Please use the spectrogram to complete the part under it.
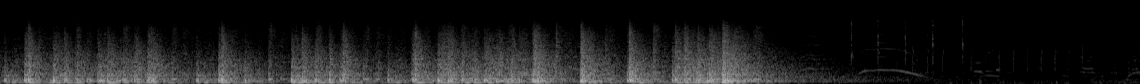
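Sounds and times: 
samba band playing: 0.0s - 8.1s.

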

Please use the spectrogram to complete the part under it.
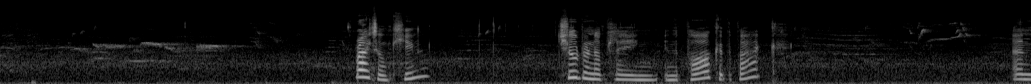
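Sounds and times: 
blackbird singing: 0.0s - 4.0s, 7.9s - 10.3s
speech: 3.6s - 4.4s, 5.6s - 7.9s, 10.1s - 10.3s.

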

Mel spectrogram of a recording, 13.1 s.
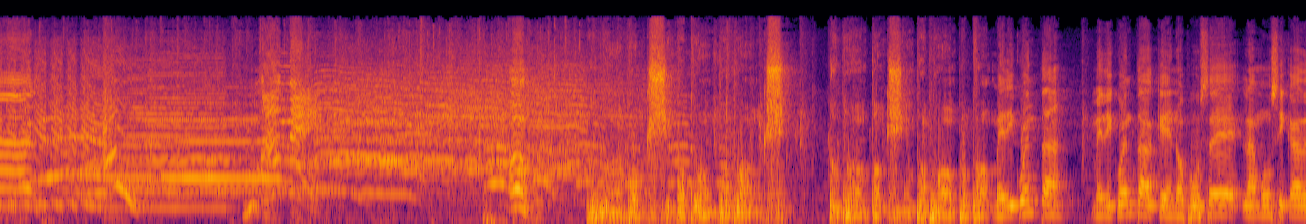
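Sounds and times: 
crowd cheering and whooping: 0.0s - 7.2s
applause: 0.1s - 8.3s, 10.7s - 11.0s
speech: 5.1s - 5.4s, 6.6s - 8.0s, 8.6s - 13.0s.

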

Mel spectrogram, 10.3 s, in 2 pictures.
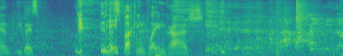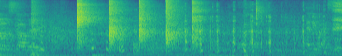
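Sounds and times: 
speech: 0.0s - 5.9s
laughter: 3.0s - 10.2s
person clapping: 6.3s - 9.2s.

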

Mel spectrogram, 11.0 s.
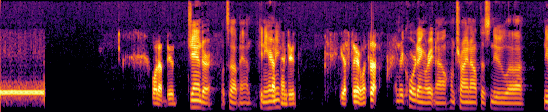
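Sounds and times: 
telephone ringing tone: 0.0s - 0.9s
speech: 3.1s - 6.0s, 6.8s - 10.9s.

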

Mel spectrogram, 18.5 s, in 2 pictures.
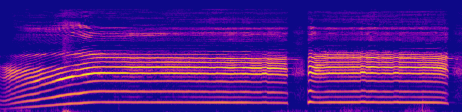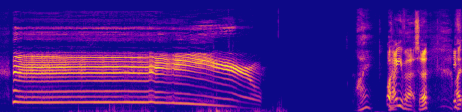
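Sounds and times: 
human voice imitating a tornado siren: 0.0s - 14.7s
speech: 17.3s - 18.4s.

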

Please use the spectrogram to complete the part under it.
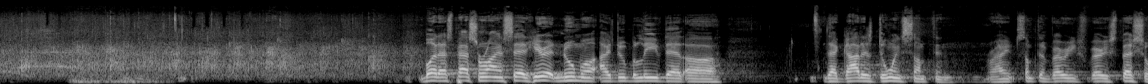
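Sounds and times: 
audience round of applause: 0.0s - 4.6s
speech: 4.2s - 7.3s, 8.2s - 11.4s.

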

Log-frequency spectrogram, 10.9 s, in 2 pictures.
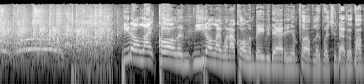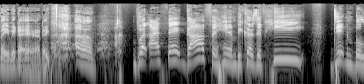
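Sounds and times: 
person whooping: 0.0s - 1.1s
conference audience applause for the speaker's husband: 0.0s - 1.8s
speech: 1.9s - 10.9s.

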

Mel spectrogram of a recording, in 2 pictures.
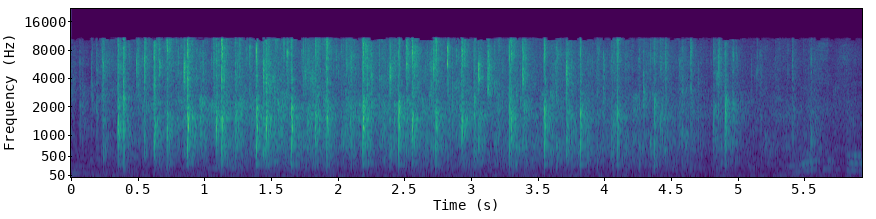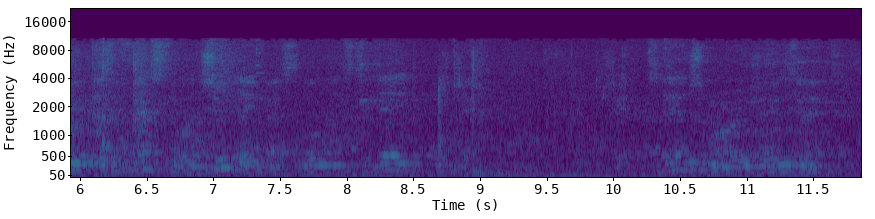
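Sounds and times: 
crowd applauding: 0.0s - 6.2s.

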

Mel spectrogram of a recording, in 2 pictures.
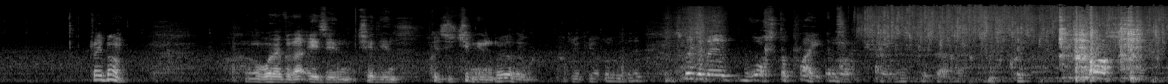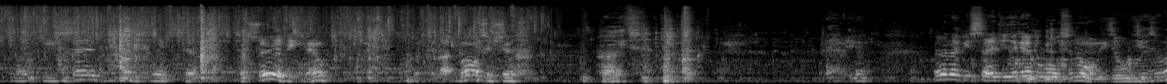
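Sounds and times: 
speech: 0.9s - 1.4s, 2.4s - 17.1s, 17.7s - 18.6s, 20.2s - 23.3s
tap water running into a sink: 8.4s - 19.9s
plate clinking and scraping while washed: 10.5s - 14.3s.

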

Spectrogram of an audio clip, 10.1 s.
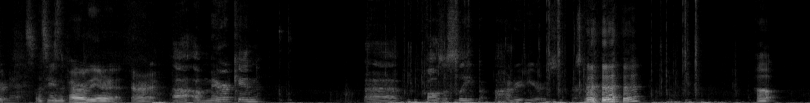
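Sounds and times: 
speech: 0.0s - 3.4s, 4.6s - 8.2s, 9.4s - 9.8s
computer keyboard typing: 3.4s - 3.7s, 4.7s - 9.3s.

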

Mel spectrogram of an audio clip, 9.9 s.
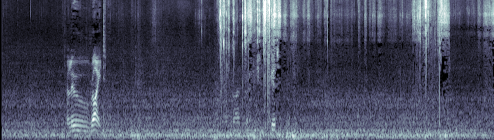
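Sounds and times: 
car being driven home, rumble and road hiss: 0.1s - 9.8s
speech: 1.3s - 2.8s, 4.7s - 6.2s
brief scraping noises: 4.4s - 9.8s.

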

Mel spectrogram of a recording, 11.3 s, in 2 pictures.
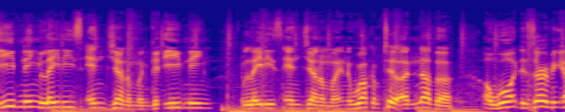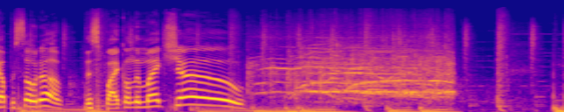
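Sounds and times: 
speech: 0.0s - 8.7s
audience clapping: 8.1s - 10.2s.

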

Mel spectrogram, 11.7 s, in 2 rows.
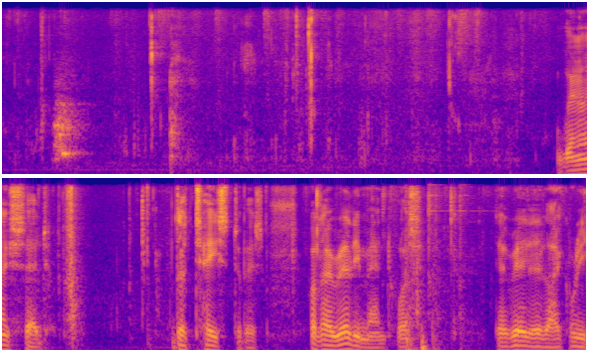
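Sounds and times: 
dog yelping: 0.4s - 1.0s
speech: 5.9s - 6.5s, 7.6s - 11.6s
clicks and thumps: 9.8s - 10.6s.

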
